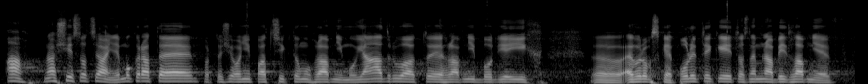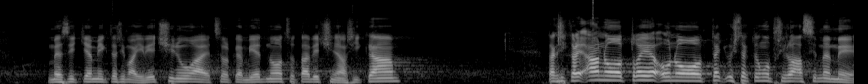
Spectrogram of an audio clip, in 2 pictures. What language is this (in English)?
Czech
